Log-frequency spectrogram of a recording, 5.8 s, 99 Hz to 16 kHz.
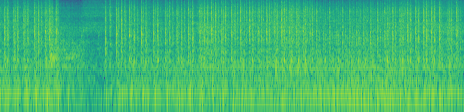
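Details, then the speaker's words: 1958 or 1959 Ford F600 grain truck, 330 V8 with 4+2 transmission, idle for years, attempted start: fast, uneven, ragged clattering run as the engine gets far too much fuel. "she was getting way too much fuel in there so we're going to turn that in quite a bit"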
